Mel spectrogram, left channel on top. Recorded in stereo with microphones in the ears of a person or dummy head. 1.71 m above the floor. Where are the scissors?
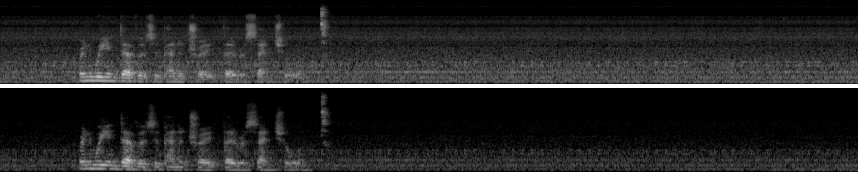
55° left (ahead or behind), 1.4 m.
